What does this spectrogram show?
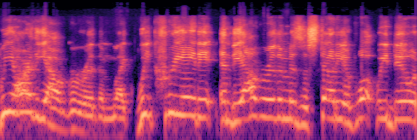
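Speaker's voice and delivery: high, indignant insistence; heated protest. Retold or imitated. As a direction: argue back with rising heat. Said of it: "I'd get so angry and so pissed".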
